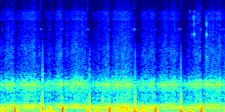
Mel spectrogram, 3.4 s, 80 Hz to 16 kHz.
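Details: Relaxing ASMR heartbeat recorded through a stethoscope on own chest after lunch: regular low thumping about 85 beats a minute with steady background hum, at times sped up; normal heart sounds.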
